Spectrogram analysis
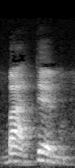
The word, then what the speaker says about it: baptême: OK puis ici dans le mot baptême ne se prononce pas on dit baptême on dit dompter P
